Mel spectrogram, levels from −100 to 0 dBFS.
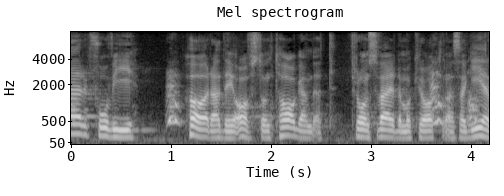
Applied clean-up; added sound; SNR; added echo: none; Dog; 13 dB; none.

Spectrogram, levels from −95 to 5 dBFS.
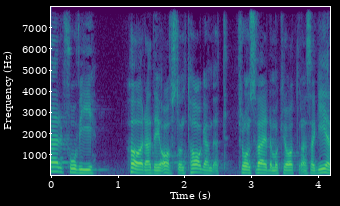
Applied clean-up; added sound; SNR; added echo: none; none; none; none.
